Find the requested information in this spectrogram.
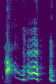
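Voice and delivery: high dismayed no; mock horror. Reacting to the teasing, high and dismayed. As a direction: squeal the no in dread. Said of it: "I'm like".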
